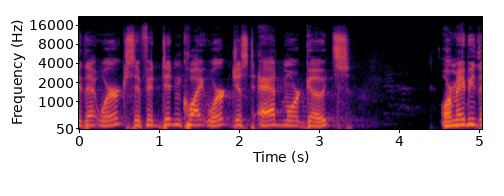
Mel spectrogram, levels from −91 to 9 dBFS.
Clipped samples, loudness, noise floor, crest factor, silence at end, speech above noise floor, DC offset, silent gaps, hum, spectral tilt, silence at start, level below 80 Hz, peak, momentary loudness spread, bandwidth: under 0.1%; -24 LUFS; -69 dBFS; 20 dB; 0 s; 44 dB; under 0.1%; none; none; -4 dB/octave; 0 s; -50 dBFS; -6 dBFS; 5 LU; 16.5 kHz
